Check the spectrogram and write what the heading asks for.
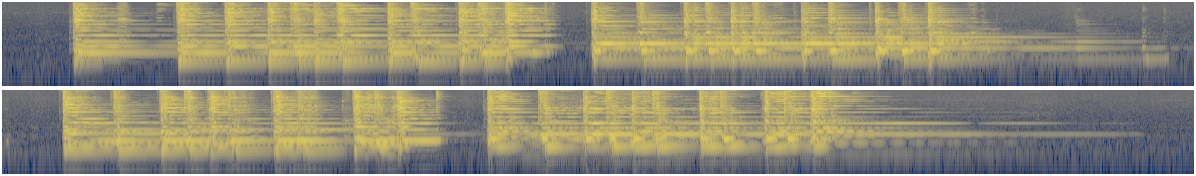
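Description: Mandolin playing chords in rhythm, in four phrases with short breaks between them; the last chord is left ringing and fades out near the end.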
